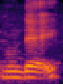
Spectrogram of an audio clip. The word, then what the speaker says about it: Monday: One of which, I'll tell you, John Monde, his name is spelled Monday, but he said it Munde.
